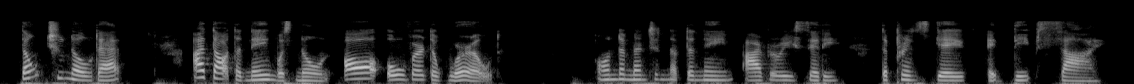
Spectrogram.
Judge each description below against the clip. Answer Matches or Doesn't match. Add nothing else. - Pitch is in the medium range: Doesn't match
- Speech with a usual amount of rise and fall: Matches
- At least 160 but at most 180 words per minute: Doesn't match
